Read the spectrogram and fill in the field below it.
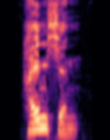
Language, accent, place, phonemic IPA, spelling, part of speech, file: German, Germany, Berlin, /ˈhaɪ̯mçən/, Heimchen, noun, De-Heimchen.ogg
- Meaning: 1. house cricket 2. subservient housewife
